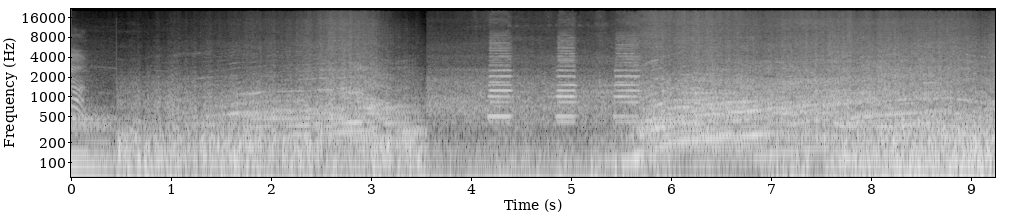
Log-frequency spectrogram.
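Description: A supercharged V8 Ford F-150 Raptor accelerates hard with a loud, close, rising roar that drops briefly mid-run, with bursts of a horn-like tone and excited voices talking over the engine.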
